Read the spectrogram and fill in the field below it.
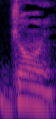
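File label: "join", Nigerian Pidgin, male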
